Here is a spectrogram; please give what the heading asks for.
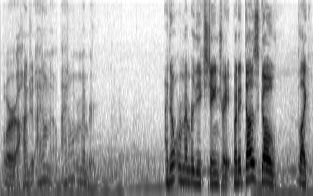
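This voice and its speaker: Rambling male streamer with a creaky voice. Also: on the high side, normal speed, slight background noise. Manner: rambling, unsure, thinks out loud. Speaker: video game streamer. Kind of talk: casual livestream chat while gaming.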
